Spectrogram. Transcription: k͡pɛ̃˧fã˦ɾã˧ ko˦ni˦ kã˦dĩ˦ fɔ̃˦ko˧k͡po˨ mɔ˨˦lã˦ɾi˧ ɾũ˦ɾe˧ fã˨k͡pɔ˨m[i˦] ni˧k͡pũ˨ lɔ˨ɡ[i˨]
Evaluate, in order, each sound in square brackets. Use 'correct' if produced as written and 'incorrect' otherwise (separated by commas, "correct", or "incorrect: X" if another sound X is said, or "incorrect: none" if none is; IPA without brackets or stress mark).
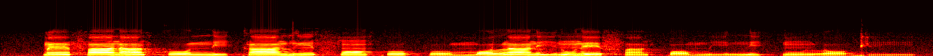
incorrect: i˨, correct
